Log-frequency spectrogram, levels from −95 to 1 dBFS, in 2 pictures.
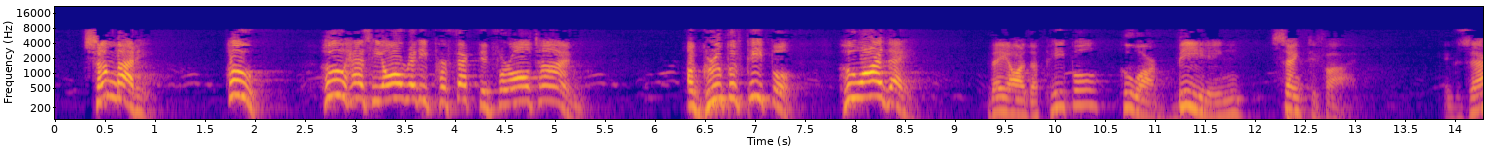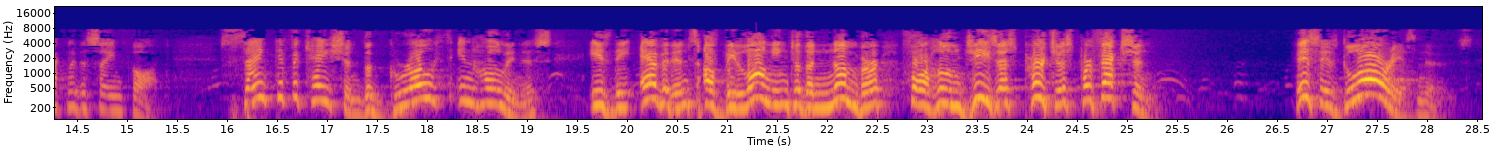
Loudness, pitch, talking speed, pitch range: -18 LUFS, 250 Hz, 105 wpm, 200-310 Hz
